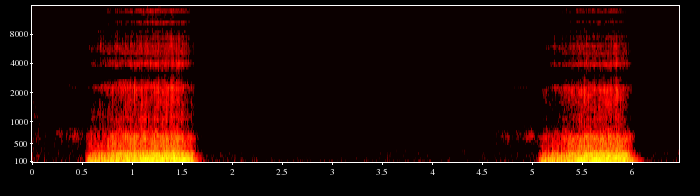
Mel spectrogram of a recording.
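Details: Two low, rumbling snores on breathing in, about four seconds apart with silence between; real, unprocessed recording of typical sleep snoring.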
